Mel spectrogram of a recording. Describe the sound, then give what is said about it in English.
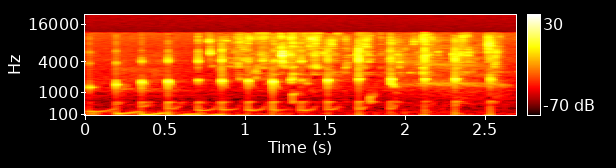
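Smith Story rosé wine glugs from a bottle into a glass in the morning, in quick, rhythmic pulses, the pitch rising as the glass fills. The pour is clear, with no voices. “A rosé pour this morning from Smith Story.”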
